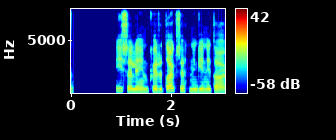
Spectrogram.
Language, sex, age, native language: Icelandic, male, 12, Icelandic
